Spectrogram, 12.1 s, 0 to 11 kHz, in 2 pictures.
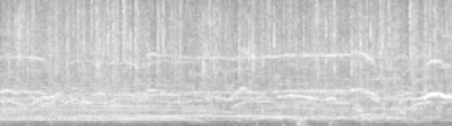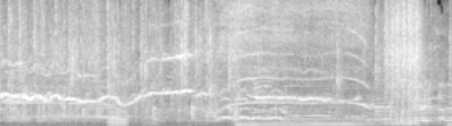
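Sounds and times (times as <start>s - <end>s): electric guitar wavering notes: 7.5s - 7.8s, 9.1s - 11.1s
low held chord: 9.2s - 11.0s.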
